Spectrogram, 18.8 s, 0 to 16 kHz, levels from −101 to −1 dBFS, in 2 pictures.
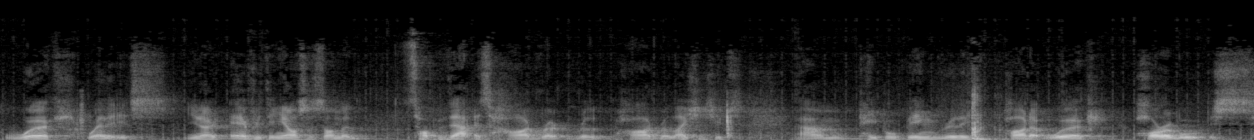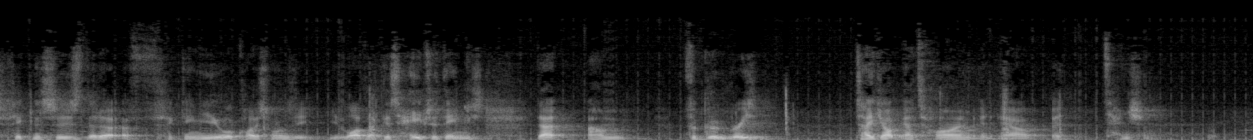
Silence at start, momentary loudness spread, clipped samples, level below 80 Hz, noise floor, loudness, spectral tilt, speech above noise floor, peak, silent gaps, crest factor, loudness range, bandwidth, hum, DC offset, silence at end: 0.05 s; 15 LU; under 0.1%; -56 dBFS; -56 dBFS; -31 LUFS; -6.5 dB/octave; 25 dB; -10 dBFS; none; 22 dB; 4 LU; 12 kHz; none; under 0.1%; 0.3 s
